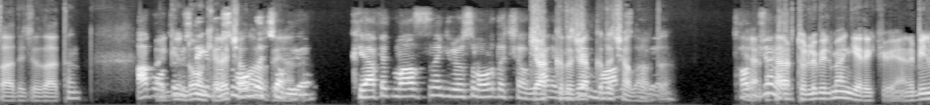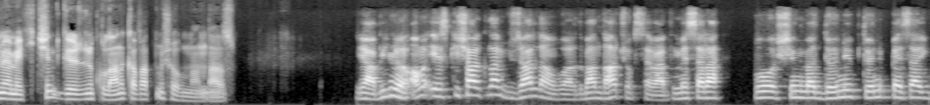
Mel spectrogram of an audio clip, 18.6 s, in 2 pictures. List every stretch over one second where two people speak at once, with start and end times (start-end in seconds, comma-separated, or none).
1.6-3.0, 5.3-6.7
